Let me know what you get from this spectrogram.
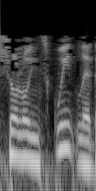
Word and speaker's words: Xoloitzcuintle: Although traditionally, like an X, you see an X, you're like, in Spanish, an X is still pronounced with a sh, like the Xoloitzcuintle.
